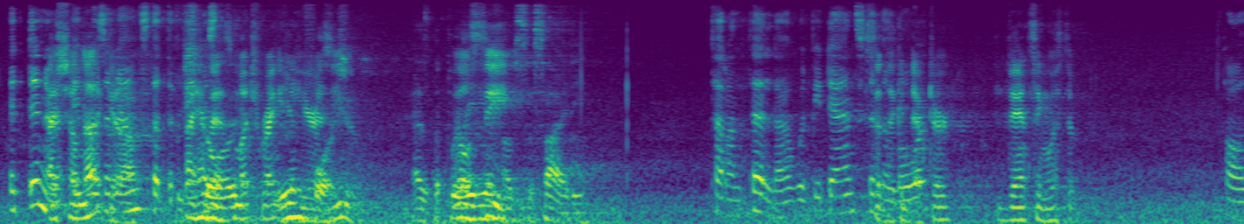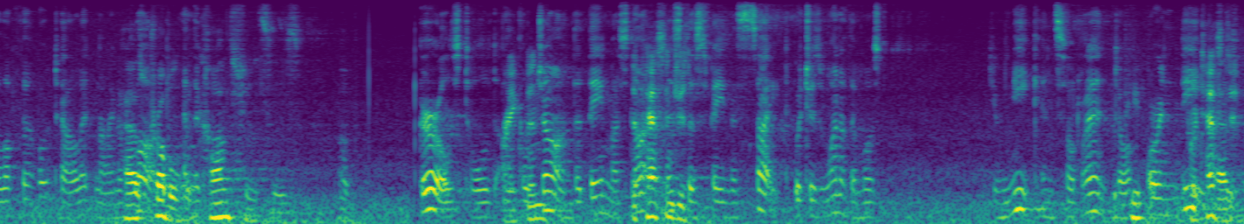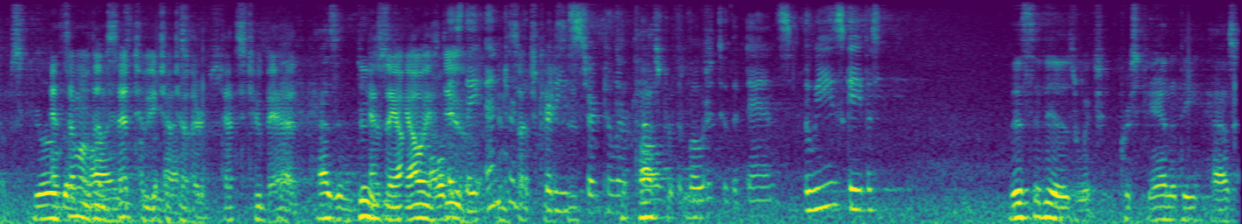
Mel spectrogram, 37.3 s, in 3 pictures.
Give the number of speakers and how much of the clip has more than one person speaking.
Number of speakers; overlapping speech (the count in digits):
3, about 44%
